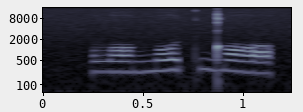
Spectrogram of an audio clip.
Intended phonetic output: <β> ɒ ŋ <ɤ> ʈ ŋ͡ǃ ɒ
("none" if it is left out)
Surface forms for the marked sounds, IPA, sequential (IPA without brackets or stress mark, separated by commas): β, ɔ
